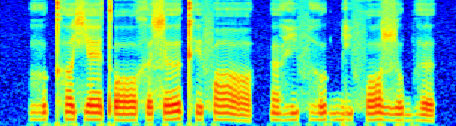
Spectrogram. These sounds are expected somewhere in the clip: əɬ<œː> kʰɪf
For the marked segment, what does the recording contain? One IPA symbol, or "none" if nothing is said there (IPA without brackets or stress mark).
əː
